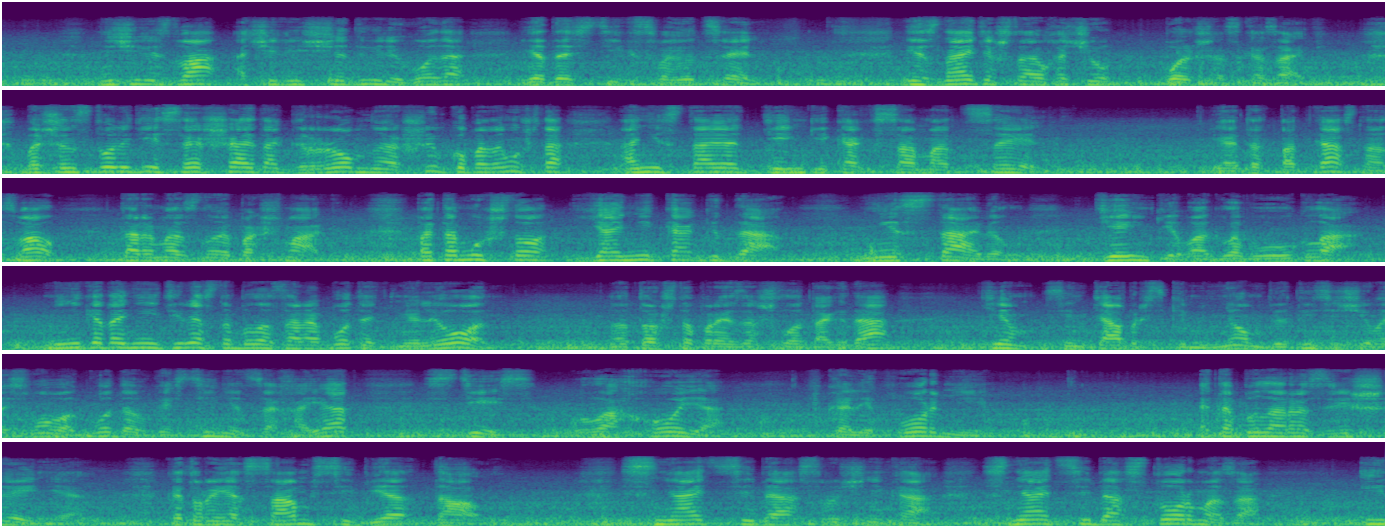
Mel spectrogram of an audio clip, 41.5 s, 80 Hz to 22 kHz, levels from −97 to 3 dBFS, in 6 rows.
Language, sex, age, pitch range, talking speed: Russian, male, 50-69, 170-200 Hz, 125 wpm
